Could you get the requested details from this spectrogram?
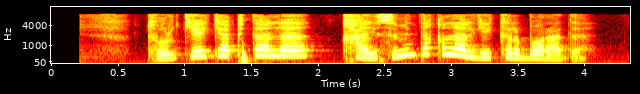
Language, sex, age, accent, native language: Uzbek, female, 18-24, Buxoro, Uzbek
